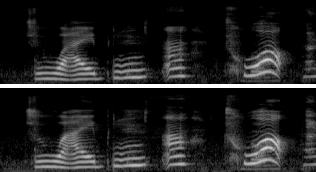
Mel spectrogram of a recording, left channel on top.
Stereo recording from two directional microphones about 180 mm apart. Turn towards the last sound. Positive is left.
turn(degrees=-15)  # may be behind; listen again after turning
